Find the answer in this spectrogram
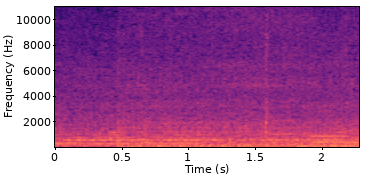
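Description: A car moving off, its engine and tyre rumble coming in about half a second in, under steady background music.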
